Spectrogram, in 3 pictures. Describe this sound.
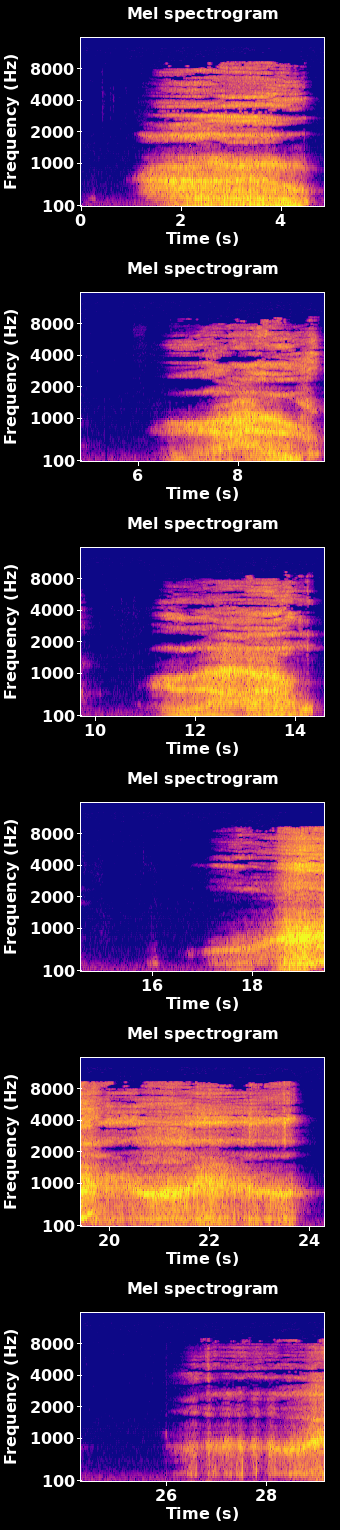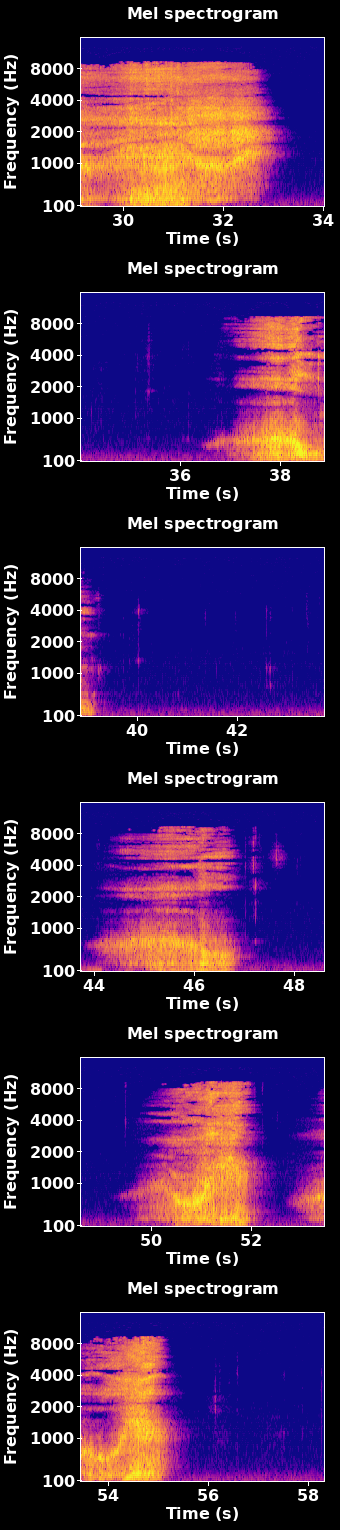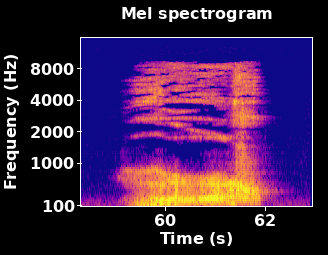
DINOSAUR ROAR
Roar for dinosaurs fans
beast, Dinosaur, growl, scary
